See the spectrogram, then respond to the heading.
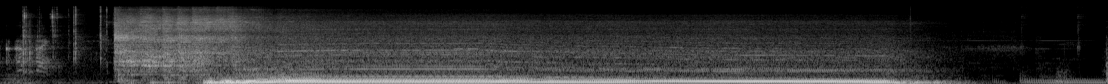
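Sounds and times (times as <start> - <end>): car engine idling: 1.2 - 9.7.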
